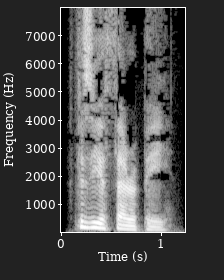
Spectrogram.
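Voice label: "physiotherapy", British English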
